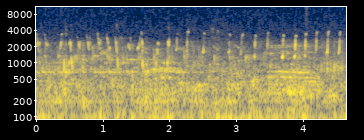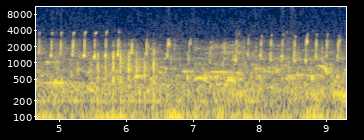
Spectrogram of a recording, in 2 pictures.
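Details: Male quails calling in a village setting, several birds producing rapid, high, clipped notes repeated densely and overlapping throughout, over a steady low background rumble.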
